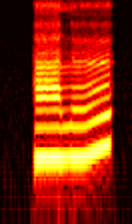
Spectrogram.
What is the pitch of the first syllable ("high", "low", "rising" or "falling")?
low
